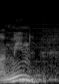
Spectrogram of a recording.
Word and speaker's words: amin: U pravoslavnom svetu, kao što znate, koristi se oblik koji je po grčkom čitanju, koji se po grčkom čitanju izgovara kao amin, a na zapadu se koristi oblik koji se zbog latinskog čitanja grčke ite, odnosno ete, do danas izgovara kao amen u različitim, dakle, jezicima zapadnim.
